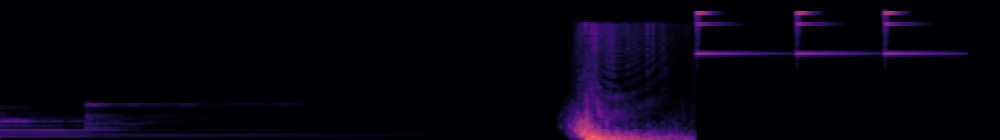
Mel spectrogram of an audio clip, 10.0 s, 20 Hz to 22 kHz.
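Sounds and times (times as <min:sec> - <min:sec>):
loud rushing with deep rumble: 0:05.7 - 0:07.0
short high-pitched dings: 0:07.0 - 0:09.7.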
